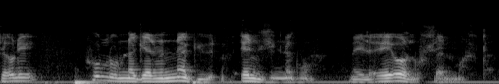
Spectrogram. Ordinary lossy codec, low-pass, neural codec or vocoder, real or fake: none; 19.8 kHz; none; real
